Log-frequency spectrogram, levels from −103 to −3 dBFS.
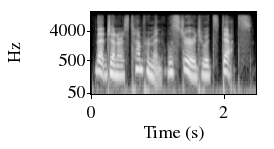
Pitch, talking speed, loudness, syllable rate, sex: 200 Hz, 195 wpm, -19 LUFS, 6.0 syllables/s, female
